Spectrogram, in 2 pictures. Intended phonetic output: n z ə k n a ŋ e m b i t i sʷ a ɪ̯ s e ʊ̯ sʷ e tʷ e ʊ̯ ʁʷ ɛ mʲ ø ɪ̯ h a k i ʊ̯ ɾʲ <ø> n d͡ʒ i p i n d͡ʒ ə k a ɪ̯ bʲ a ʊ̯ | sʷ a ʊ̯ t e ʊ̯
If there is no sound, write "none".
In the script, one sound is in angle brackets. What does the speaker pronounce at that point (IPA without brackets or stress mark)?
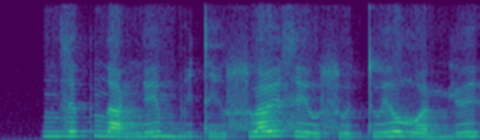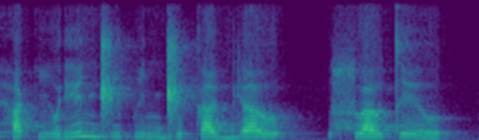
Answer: e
